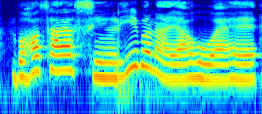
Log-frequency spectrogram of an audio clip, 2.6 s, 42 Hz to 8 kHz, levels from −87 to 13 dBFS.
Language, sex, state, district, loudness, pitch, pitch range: Hindi, female, Jharkhand, Garhwa, -15 LUFS, 230 Hz, 210-310 Hz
